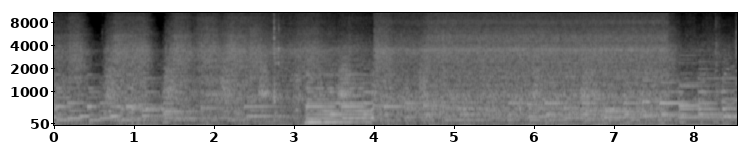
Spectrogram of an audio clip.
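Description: Background music: a melody of held notes that change every half second or so, over a light hiss-like texture.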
